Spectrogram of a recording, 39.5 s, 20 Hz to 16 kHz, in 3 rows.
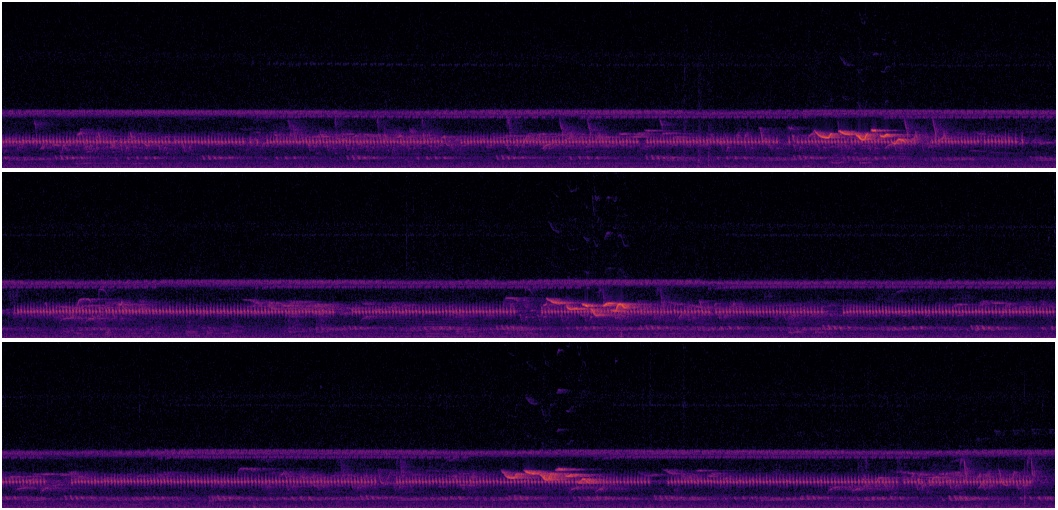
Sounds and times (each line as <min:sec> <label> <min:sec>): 0:00.0 Insects sounds 0:39.5
0:00.0 birds 0:39.5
